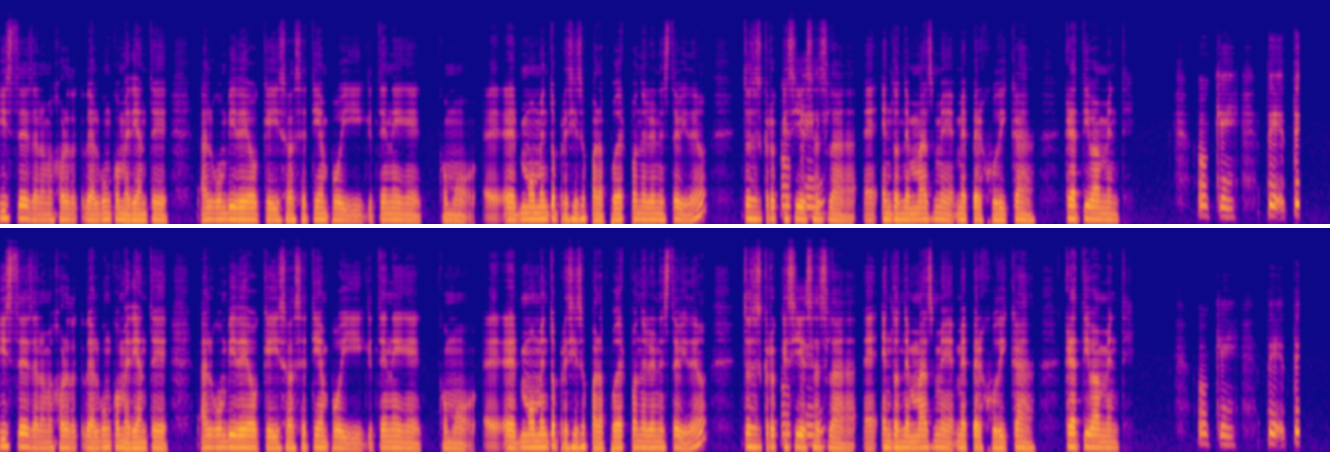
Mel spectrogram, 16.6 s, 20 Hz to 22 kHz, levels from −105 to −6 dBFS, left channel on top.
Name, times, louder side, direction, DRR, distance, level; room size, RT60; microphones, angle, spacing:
voice 1, 0.0-5.3 5.5-8.8 9.3-12.9 13.3-14.0, right 1 dB, 35° right, 4.3 m, -30 dB
voice 2, 9.8-10.3 14.7-16.2, left 2 dB, 85° left, 3.9 m, -35 dB
open air
head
